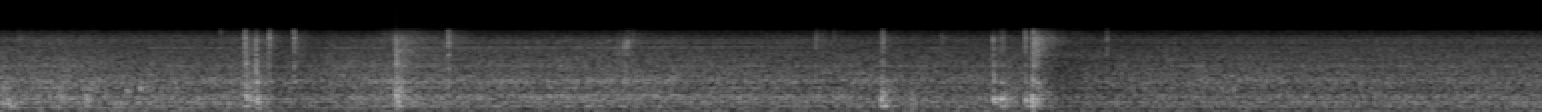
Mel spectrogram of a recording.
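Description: A steady hiss with a scatter of light clicks and taps, the loudest pair about five seconds in.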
